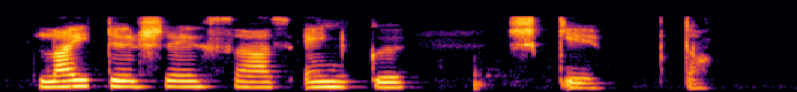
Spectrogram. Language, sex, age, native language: Icelandic, female, 8, Icelandic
